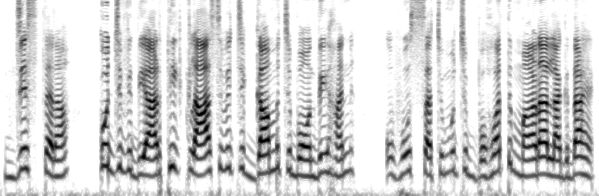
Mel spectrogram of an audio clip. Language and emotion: Punjabi, disgusted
